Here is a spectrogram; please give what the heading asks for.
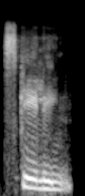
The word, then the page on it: scalene: Indian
